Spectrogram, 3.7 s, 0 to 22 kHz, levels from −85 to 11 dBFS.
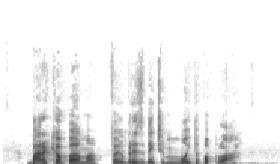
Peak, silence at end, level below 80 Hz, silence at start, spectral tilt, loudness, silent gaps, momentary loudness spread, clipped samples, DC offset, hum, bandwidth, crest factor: -2 dBFS; 0.6 s; -58 dBFS; 0.35 s; -5.5 dB/octave; -20 LUFS; none; 11 LU; under 0.1%; under 0.1%; none; 15 kHz; 20 dB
